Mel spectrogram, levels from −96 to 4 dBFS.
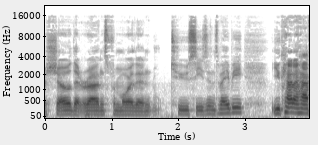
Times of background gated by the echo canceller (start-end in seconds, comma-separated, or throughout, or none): none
